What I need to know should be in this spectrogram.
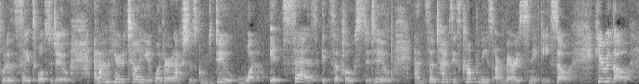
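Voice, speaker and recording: A middle-aged woman with a raspy voice from a lingering cold, chatting through a product review as a beauty vlogger. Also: medium pitch, fairly bright tone. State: getting over a cold. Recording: roomy echo, faint background noise.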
